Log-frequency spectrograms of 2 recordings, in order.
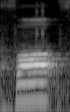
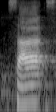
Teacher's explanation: kalau mau mengucapkan sod, seperti kita mengucapkan o, ya, o, cuma ujung lidahnya ini agak menyentuh, ya, hampir menyentuh ke gigi seri bagian bawah.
